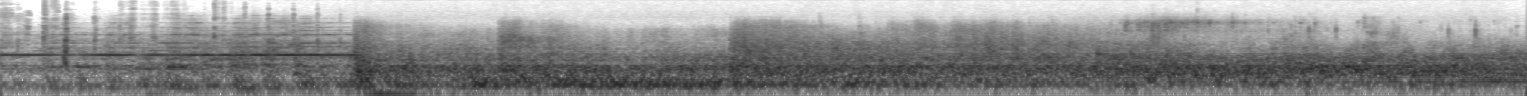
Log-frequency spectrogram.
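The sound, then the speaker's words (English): An underwater film explosion as a grenade blows up a shark: a thin tonal sound gives way after a few seconds to a sudden heavy boom that swells into a long, loud, deep roaring rumble lasting to the end. “So they use like a piece of metal or something to pull the pin underwater. Yeah. And the shark explodes.”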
